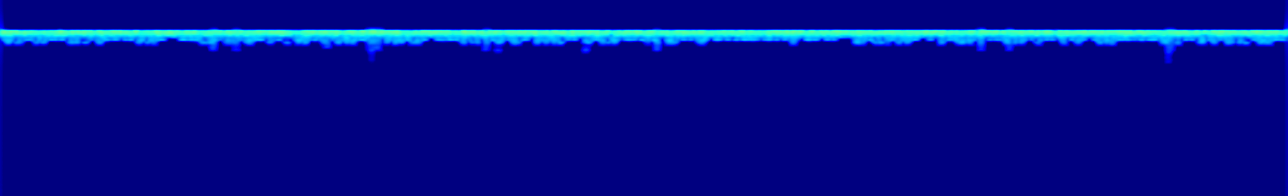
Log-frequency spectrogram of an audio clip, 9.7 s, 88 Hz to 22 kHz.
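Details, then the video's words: A conehead katydid (애매부리) from a 2020 Korean recording gives a steady, sizzling high buzz. The drone runs without a break or change in pitch, and nothing else is heard in the background. "애매부리, 여러번 듣기, 곤충소리"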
